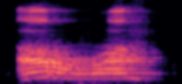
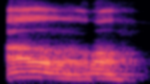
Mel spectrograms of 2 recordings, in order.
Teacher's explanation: Alif lamnya sama sekali tidak terdengar ya. Jadi ini masuk ke hukum alif lam syamsiyah.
